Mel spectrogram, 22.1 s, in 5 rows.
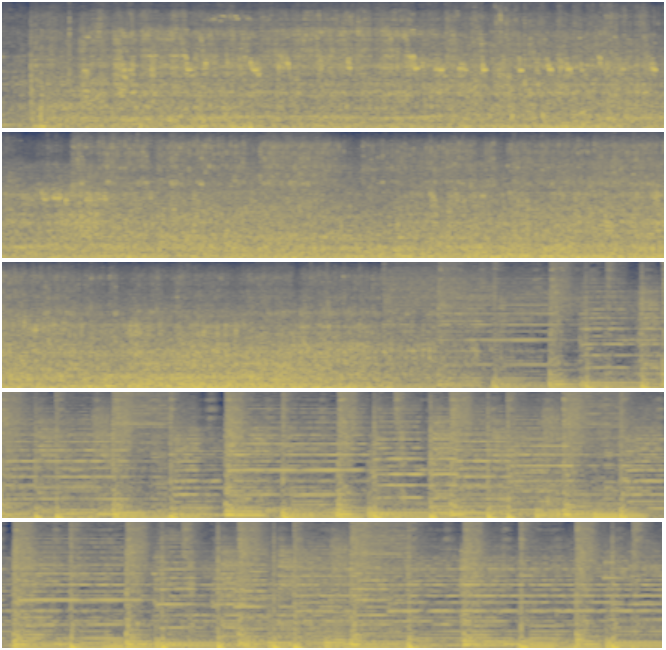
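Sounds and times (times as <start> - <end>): rush of wind: 0.0 - 12.2
snowmobile riding over snow: 0.0 - 22.0.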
